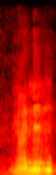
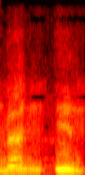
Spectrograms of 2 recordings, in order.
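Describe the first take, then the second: First: The glottal stop is dropped, words run together. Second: The glottal stop is clearly pronounced, words kept apart. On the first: The speaker calls it wrong. "خلافا لما يصدر من بعض الناس ... هذا خطأ، ... جعل الهمزة همزة وصل" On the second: The speaker calls it right. "هنا يجب الإظهار لأن همزة همزة قطع، فيقال من إن"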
